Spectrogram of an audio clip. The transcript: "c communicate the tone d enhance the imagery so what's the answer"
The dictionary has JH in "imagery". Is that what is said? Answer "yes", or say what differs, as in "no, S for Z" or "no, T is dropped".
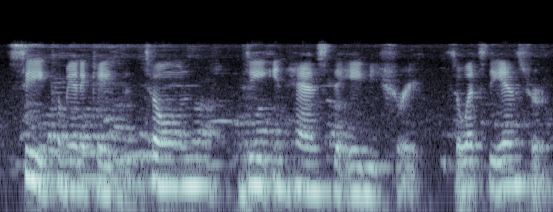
no, SH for JH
